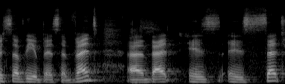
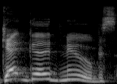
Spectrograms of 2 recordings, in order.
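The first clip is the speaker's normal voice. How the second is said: cocky gamer taunt, higher and louder; 8 semitones higher, 5 dB louder, much slower than usual. Pretend. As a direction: jeer it like a smug pro player. Repeating guest's taunt as message.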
